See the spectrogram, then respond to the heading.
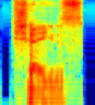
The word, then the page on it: chaise: British English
